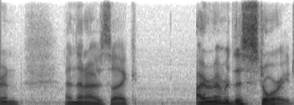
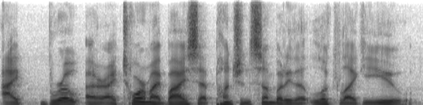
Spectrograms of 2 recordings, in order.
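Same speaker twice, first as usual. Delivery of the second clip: usual speaking voice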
